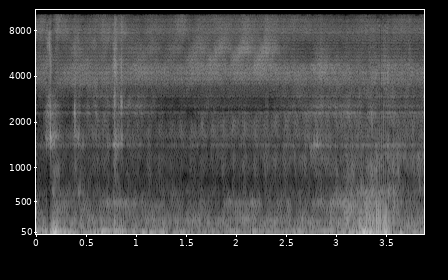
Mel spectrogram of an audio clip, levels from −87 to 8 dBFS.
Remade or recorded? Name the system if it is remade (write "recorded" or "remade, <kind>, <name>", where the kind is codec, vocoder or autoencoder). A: remade, vocoder, Vocos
